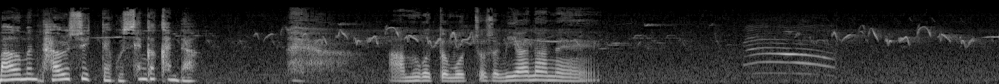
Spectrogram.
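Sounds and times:
speech: 0.0 - 2.1, 3.9 - 6.1
cat meowing: 7.4 - 8.4.

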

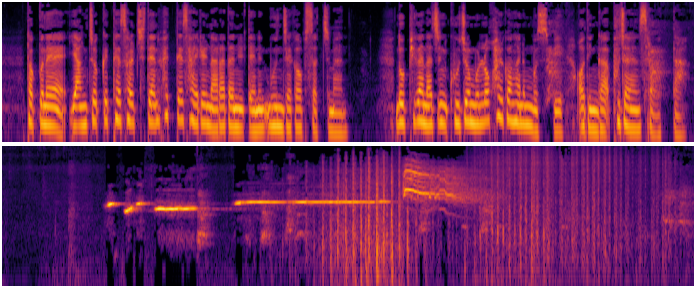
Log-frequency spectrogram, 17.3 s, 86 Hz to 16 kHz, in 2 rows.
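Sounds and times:
speech: 0.3 - 8.6
loud human whistle calling a falcon: 10.0 - 13.6
rapid rattling clatter: 14.4 - 17.2.

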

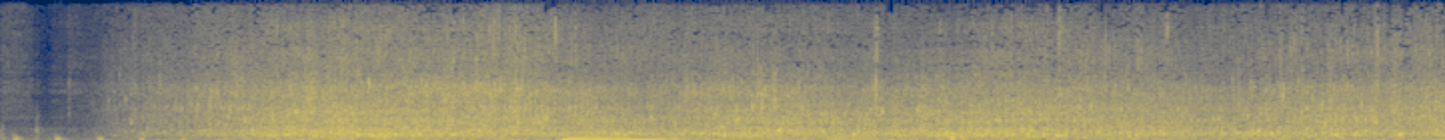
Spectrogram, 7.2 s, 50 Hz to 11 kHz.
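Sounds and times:
ocean waves: 0.8 - 7.2
speech: 2.8 - 3.2
low murmur: 2.8 - 3.5.

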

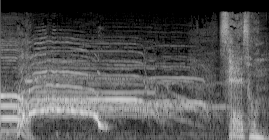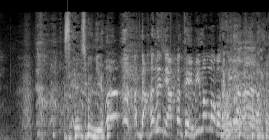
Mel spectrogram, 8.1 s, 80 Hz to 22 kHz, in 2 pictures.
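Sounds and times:
audience screaming and cheering: 0.0 - 3.4
speech: 3.5 - 8.0
laughter: 4.6 - 8.0.

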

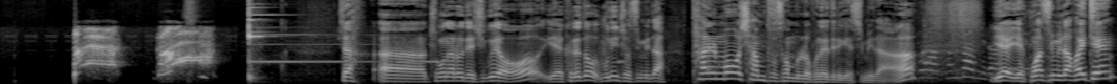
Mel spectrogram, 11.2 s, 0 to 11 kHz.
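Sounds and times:
person imitating an angry American crow cawing: 0.8 - 2.2
bright bell ding: 2.5 - 5.1
speech: 3.4 - 11.1.

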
